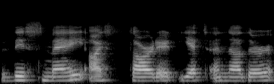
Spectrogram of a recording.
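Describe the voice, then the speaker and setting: A woman with a Finnish accent talks at a very slow pace in a fairly low pitch. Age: 40s. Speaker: knitting podcaster. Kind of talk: casual vlog chat. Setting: home kitchen. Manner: halting, many fillers.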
